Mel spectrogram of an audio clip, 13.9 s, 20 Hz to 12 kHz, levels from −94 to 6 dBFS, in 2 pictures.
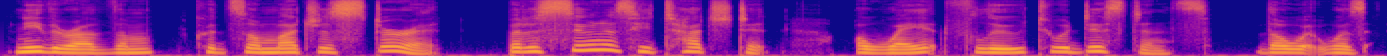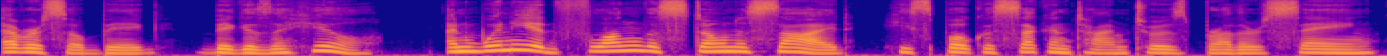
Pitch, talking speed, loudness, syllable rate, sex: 190 Hz, 210 wpm, -20 LUFS, 5.1 syllables/s, female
